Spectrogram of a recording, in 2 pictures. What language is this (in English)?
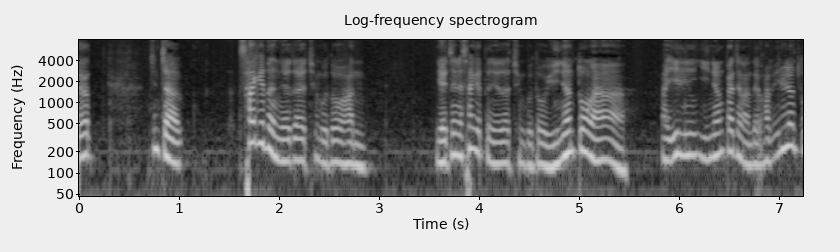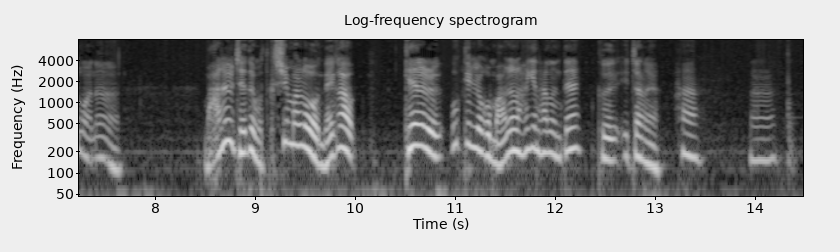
Korean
